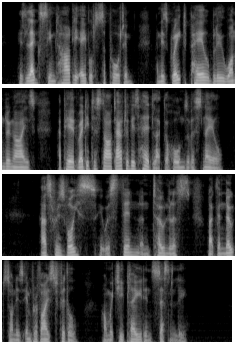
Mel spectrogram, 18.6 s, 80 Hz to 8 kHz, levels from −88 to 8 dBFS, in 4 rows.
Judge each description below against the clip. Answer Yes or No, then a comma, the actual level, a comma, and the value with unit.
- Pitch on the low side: Yes, low, 100 Hz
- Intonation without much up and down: No, average, 3.2 semitones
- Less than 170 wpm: Yes, average, 160 wpm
